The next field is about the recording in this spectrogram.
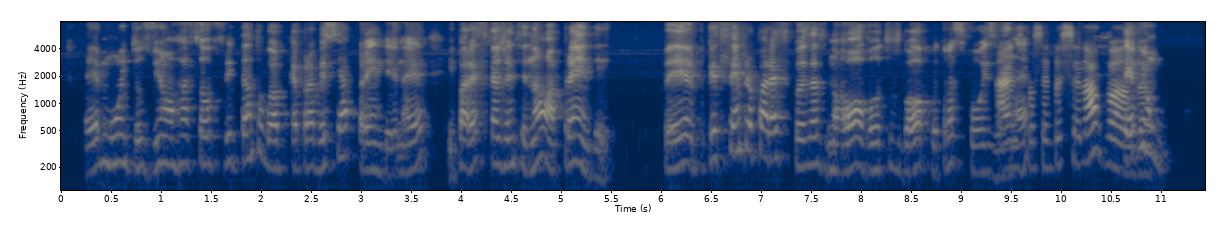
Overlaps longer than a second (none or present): none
